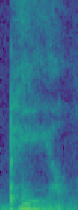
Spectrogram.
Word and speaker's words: pale: pale to the beach the two vowels that are going walking in the middle of the word are the A and the I you only hear the a the I is silent and the a is long so it's ale pale Jade we've been working on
